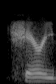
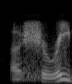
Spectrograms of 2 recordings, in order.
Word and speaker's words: Cherie: But you actually pronounce her name Cherie Berry, right.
